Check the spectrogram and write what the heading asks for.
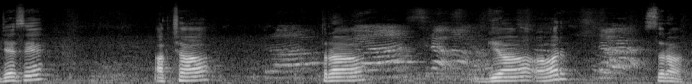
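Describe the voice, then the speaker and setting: A woman's voice: mid-range voice, slight background noise. A woman teacher with a Bihari Hindi accent, giving a classroom grammar lesson and often asking the pupils questions to check they follow.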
